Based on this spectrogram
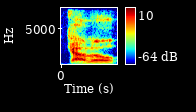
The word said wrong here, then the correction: Giallo: Giallo, I think that's how Giallo, thank you.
